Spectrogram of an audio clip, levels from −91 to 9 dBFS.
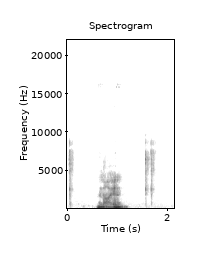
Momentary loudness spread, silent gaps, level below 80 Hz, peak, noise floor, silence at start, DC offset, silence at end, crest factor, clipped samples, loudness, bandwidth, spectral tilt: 25 LU; none; -68 dBFS; -12 dBFS; -71 dBFS; 0.6 s; under 0.1%; 0.95 s; 18 dB; under 0.1%; -27 LUFS; 9 kHz; -8 dB/octave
